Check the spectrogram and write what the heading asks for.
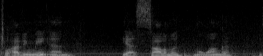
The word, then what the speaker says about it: Solomon Muwanga: you so much for having me and yes solomon mawanga you said it right all right salomon all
